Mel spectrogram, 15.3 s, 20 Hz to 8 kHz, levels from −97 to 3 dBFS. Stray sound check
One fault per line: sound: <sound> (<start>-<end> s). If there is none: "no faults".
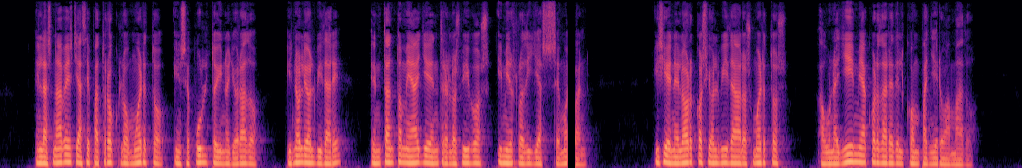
sound: dropout (8.5-8.6 s)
